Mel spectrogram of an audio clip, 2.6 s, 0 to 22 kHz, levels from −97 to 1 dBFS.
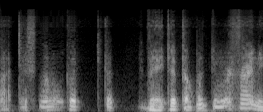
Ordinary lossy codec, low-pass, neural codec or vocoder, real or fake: Opus, 24 kbps; 14.4 kHz; codec, 44.1 kHz, 0.9 kbps, DAC; fake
